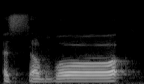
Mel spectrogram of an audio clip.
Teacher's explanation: نقول بتفخيم الراء وليس بترقيقها، قد السراء، لا غير صحيح، السراء هكذا بتفخيم الراء وترقيق السين.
